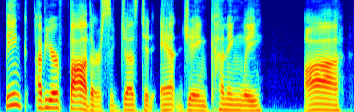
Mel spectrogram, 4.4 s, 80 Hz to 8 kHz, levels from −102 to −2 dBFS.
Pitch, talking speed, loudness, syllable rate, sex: 145 Hz, 110 wpm, -20 LUFS, 4.3 syllables/s, female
